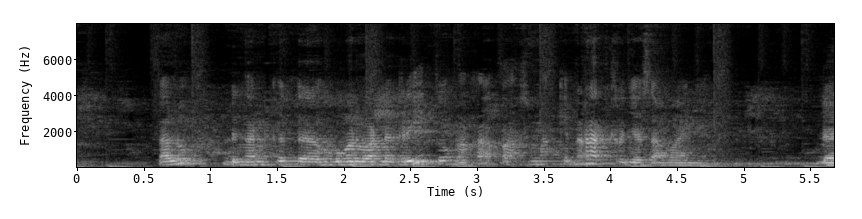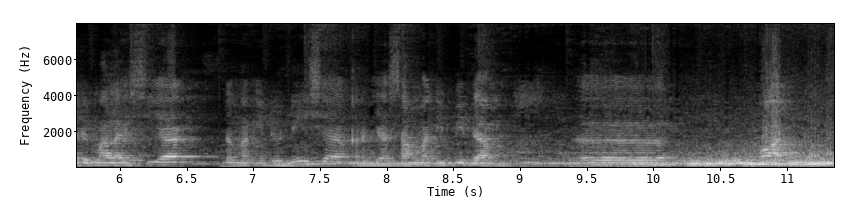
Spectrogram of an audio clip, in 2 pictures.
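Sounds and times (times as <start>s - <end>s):
speech: 0.6s - 11.3s
motorcycle engine revving outside: 4.1s - 11.3s.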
